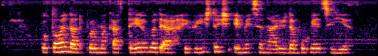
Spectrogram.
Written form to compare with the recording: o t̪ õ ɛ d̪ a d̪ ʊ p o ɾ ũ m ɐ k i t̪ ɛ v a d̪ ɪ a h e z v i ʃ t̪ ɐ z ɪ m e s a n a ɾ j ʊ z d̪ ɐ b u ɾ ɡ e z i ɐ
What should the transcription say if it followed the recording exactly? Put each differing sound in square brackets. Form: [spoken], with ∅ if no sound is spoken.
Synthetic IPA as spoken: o t̪ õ ɛ d̪ a d̪ ʊ p o ɾ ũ m ɐ k [a] t̪ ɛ v [ɐ] d̪ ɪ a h e [∅] v i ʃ t̪ ɐ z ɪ m e s [e] n a ɾ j ʊ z d̪ ɐ b u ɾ ɡ e z i ɐ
